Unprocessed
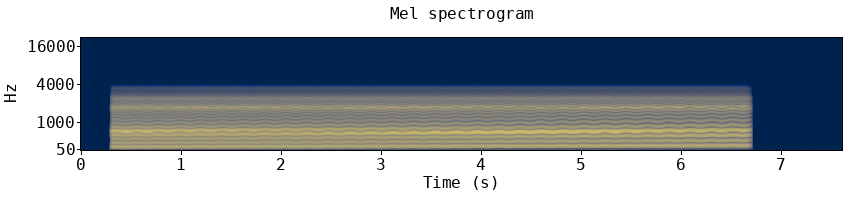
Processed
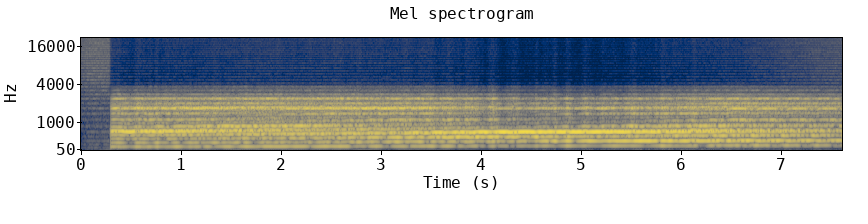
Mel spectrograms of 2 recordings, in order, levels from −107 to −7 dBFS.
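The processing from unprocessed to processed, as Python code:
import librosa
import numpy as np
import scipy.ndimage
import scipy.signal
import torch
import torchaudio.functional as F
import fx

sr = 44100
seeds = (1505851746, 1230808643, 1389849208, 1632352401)

y = fx.high_shelf(x, sr, hz=2500.0, db=7.5)
y = fx.hum_notches(y, sr, base_hz=60, count=3)
y = fx.stiff_resonator(y, sr, f0_hz=100.0, decay_s=0.37, stiffness=0.03)
y = fx.echo_feedback(y, sr, ms=301, feedback_pct=52, wet_db=-7.5)
y = fx.rev_schroeder(y, sr, rt60_s=0.62, comb_ms=32, drr_db=-1.5)
y = fx.env_flatten(y, sr, amount_pct=70)
y = y * librosa.db_to_amplitude(6.5)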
